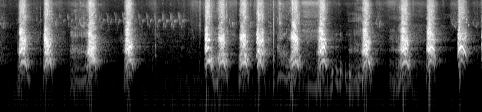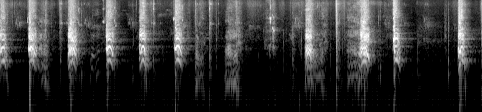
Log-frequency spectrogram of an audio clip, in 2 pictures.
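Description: Small terrier barking rapidly and repeatedly, about two or three sharp barks a second, with a short pause about three seconds in: excited barking at a string trimmer head it is chasing.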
